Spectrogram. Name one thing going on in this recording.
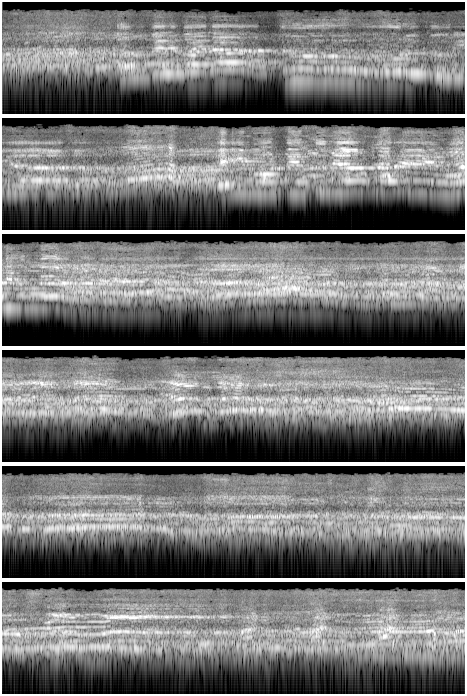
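A man chants in a loud, melodic voice into a microphone over a loudspeaker, with echo.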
